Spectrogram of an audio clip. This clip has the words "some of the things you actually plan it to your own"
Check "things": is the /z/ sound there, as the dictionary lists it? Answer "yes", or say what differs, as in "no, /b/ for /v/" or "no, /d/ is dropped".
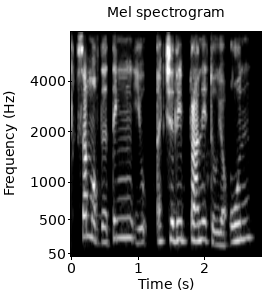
no, /z/ is dropped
